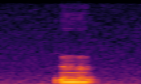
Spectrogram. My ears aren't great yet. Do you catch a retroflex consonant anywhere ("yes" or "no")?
no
